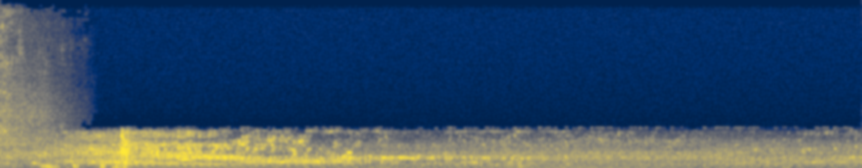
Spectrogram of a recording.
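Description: Car engine running with a steady low hum, heard from inside the cabin as the car rolls past; a brief voice is heard in the first second.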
